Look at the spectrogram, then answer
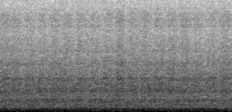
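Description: Train running on rails in the video game Transport Fever, a dense, steady rumble of wheels and engine at close range, loud and unbroken.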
